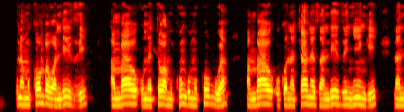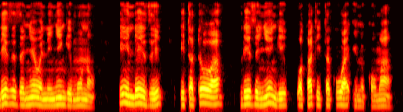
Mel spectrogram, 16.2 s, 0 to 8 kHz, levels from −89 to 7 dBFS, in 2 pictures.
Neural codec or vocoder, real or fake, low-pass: none; real; 7.2 kHz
